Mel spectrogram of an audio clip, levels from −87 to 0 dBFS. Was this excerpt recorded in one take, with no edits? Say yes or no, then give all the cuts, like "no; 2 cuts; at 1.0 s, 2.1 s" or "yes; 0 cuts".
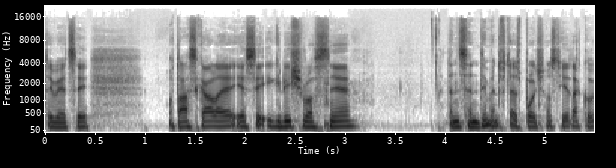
yes; 0 cuts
